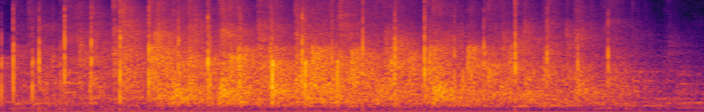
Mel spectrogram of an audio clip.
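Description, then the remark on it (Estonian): A crowd applauds steadily, many hands clapping in a dense, lively patter that holds for several seconds before tapering off and fading out at the end, at an event with blind artists in Haapsalu, honouring an artist whose work won a gilded silver medal in Milan. “veel selline uudis, et äsja tuli tagasi tema töö Milanost ja võitis seal kullatud hõbemedali, et talle aplaus.”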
